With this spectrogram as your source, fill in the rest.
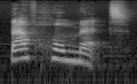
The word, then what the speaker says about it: Baphomet: Baphomet. Oh, only proper pronunciation here.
